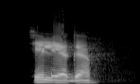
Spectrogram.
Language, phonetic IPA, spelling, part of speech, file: Russian, [tʲɪˈlʲeɡə], телега, noun, Ru-телега.ogg
- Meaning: 1. cart, telega (a simple, open four-wheeled horse-drawn vehicle for transporting cargo and/or people) 2. a cartful, a load (a large quantity of something) 3. shopping cart 4. complaint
